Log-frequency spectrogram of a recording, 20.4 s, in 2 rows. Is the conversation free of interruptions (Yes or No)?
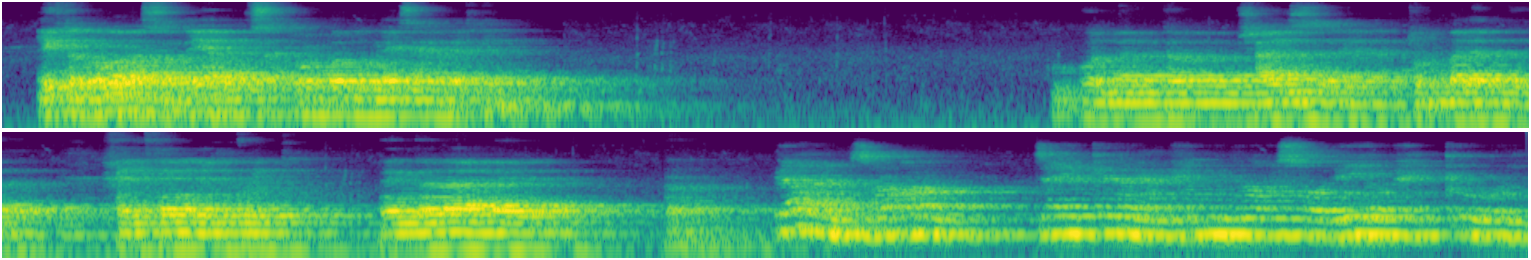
Yes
